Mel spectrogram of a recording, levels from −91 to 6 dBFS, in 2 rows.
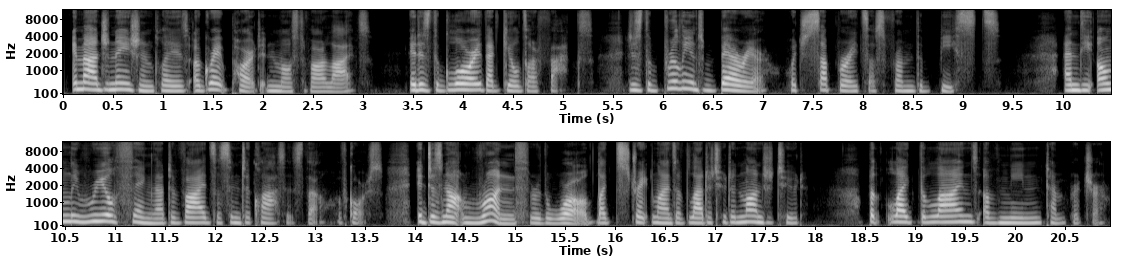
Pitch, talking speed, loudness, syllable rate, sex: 210 Hz, 175 wpm, -19 LUFS, 5.1 syllables/s, female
